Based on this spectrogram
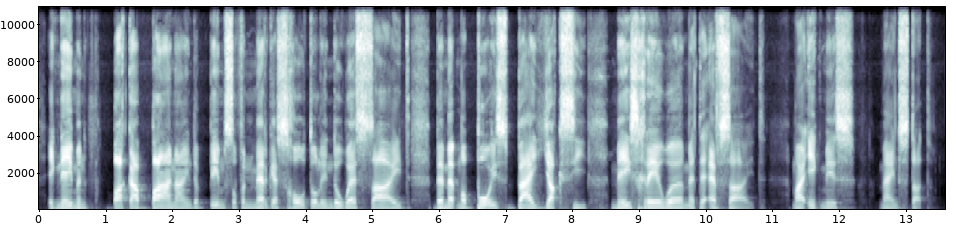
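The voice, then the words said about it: Amsterdam accent in recited poem. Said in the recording (Dutch): “met een Amsterdamse accent. Ja, dat was een Amsterdamse accent.”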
